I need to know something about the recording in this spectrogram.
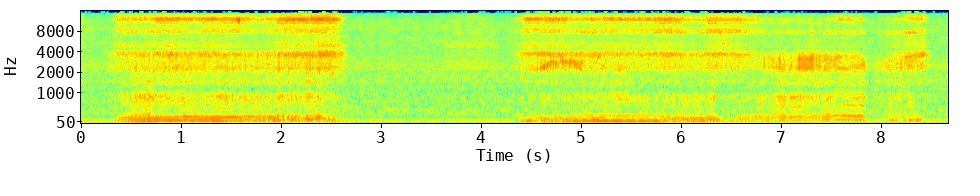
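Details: Adult sleeping on their back with an arm over the head after a long workday, snoring very loudly: harsh, rattling snores lasting about two seconds each, separated by quieter gaps.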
